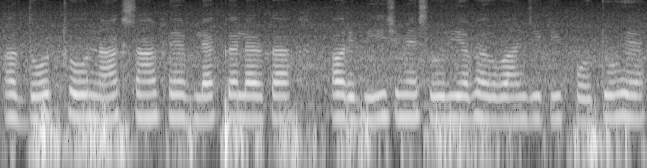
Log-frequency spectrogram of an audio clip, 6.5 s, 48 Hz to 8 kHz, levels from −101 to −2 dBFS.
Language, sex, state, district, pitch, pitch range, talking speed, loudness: Hindi, female, Odisha, Sambalpur, 215 Hz, 215-225 Hz, 165 wpm, -19 LUFS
